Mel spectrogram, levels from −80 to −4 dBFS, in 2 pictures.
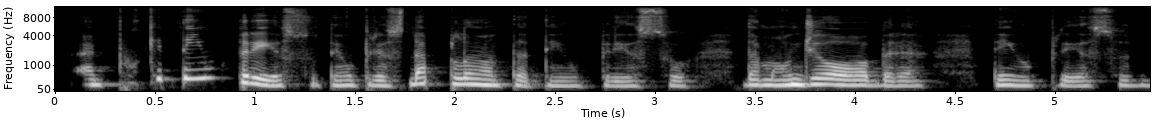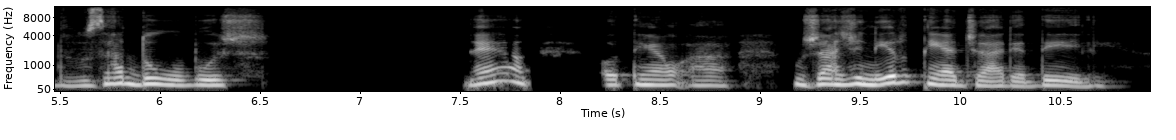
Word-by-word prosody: É, 180 - -3
porque 185 - -7
tem 385 +2 +2
um 405 0 -9
preço. 180 - +2
Tem 160 -1 -4
o - - -1
preço 155 -1 -5
da 210 - +3
planta. 185 -5 +1
Tem 150 -1 -8
o 145 - -10
preço 140 +1 -7 0.3
da 175 - 0
mão 170 +2 +6
de 195 - +4
obra. 150 -4 +1 0.3
Tem 170 -1 -1
o 150 - -5
preço 150 +1 -7
dos 150 0 -4
adubos, 175 -5 +2 1.0
né. 225 +9 +2 0.5
Ou 170 - -1
tem 175 0 +1
o 170 - 0
a 155 -1 -7
a 145 - -14 0.3
o 190 - -2
jardineiro 195 +5 +5
tem 205 -8 +1
a - - +4
diária 145 -3 -2
dele. 135 -2 -3
165 Hz, 185 wpm, -24 LUFS, 150-185 Hz, 1.0 s, mão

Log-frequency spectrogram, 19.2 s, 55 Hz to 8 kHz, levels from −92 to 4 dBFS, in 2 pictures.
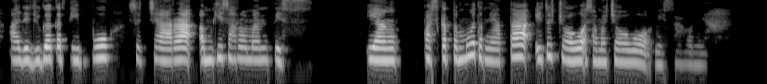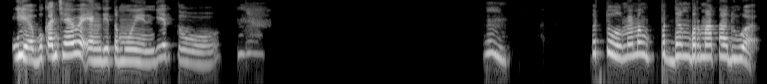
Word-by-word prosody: ada 230 -1 -3
juga 225 +4 0
ketipu 250 +2 -3 0.2
secara, 230 -1 0
hmm, 230 - -2
kisah 260 -1 -4
romantis, 235 -2 -5 0.7
yang 230 -2 +1 0.3
pas 255 - -1
ketemu 255 +3 -3
ternyata 235 +2 0
itu 245 +5 -6
cowok 225 -5 -2
sama 210 -2 -7
cowok 205 -4 -8
misalnya. 180 -1 -21 0.9
Iya, 260 -5 +8
bukan 275 +3 +6
cewek 315 +1 +7
yang 225 -1 +4
ditemuin, 220 -3 -1
gitu. 210 -8 -7 0.5
Nah. 340 0 -24 2.7
Hmm. 320 -9 -6 1.1
Betul, 340 -6 +1
memang 300 0 +1
pedang 290 0 0
bermata 280 0 +3
dua. 250 0 0
240 Hz, 90 wpm, -21 LUFS, 220-275 Hz, 2.7 s, Iya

